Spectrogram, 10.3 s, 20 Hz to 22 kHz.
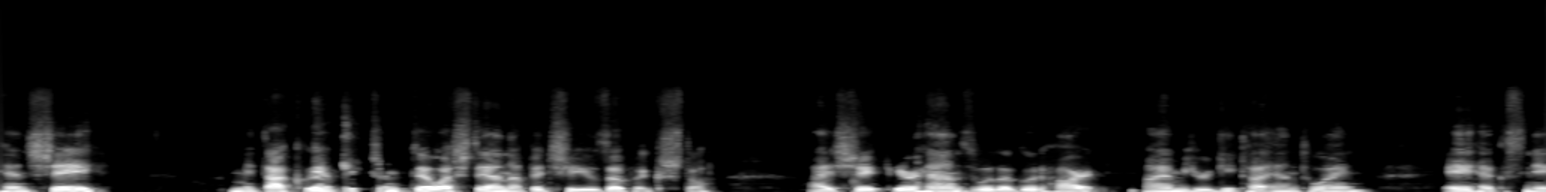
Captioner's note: native language 00:10:40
